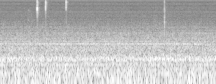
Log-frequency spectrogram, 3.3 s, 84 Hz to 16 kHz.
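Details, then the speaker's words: Digital Designs M5 class D car amplifier powered on briefly on a weak bench supply during repair: a few sharp clicks in short bursts over low background hum, sub slightly humming; normal power-on clicks, amp appears OK. "Bon, OK, on entendu les claquements et j'entends un peu le sub ronré légèrement. Bon, je vais éteindre. Ça a l'air d'aller."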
